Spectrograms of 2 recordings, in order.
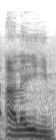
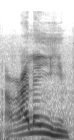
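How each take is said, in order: First: আলাইহিম with plain hamza a; আলাইহিম, no throat squeeze at the start; common mispronunciation. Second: আলাইহিম opened with a throaty ain; correct ain. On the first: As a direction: say আলাইহিম lightly, without ain. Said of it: "অধিকাংশ লোক বলে". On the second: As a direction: squeeze the first sound of আলাইহিম in mid-throat. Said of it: "বলতে হবে আলাইহিম". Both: Shown as a demonstration.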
